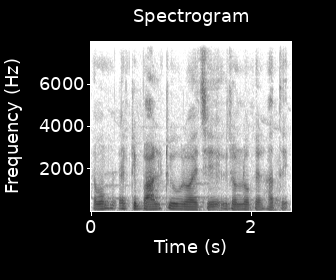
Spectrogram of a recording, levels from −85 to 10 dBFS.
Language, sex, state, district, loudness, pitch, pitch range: Bengali, male, Tripura, West Tripura, -20 LUFS, 110 Hz, 110-120 Hz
